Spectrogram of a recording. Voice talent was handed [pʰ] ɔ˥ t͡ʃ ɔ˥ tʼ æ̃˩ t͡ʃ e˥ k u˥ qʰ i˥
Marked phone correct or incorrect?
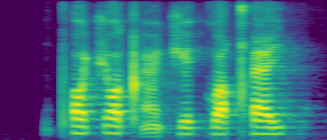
correct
